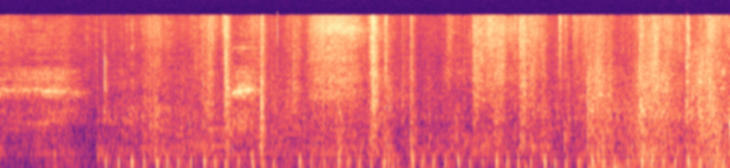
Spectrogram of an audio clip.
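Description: Footsteps crunch steadily in snow.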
